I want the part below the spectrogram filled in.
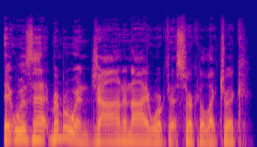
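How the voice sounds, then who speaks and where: A man's voice: a little high, fairly quick. An American man chatting casually and reminiscing with a friend. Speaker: conversation partner on a podcast.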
